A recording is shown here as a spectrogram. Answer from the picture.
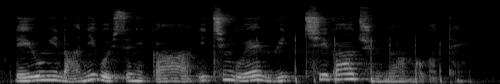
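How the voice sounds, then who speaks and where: A woman's dark, mellow voice, fairly low in pitch, with audible room echo. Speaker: English teacher. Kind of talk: lecture.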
